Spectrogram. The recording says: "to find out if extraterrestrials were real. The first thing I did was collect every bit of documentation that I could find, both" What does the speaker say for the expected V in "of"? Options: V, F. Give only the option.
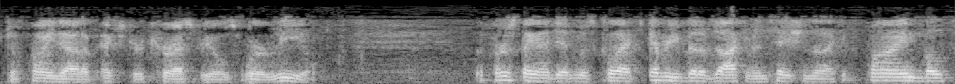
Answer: V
